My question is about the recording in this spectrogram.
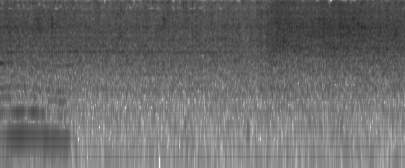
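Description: Banana slices sizzling as they fry in a non-stick pan, a steady hiss that grows a little louder near the end.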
